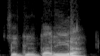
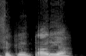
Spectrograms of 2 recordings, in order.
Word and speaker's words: secretaría: Secretaría, que sabemos que lleva un acento, pero si no le ponemos el acento, pues ya va a decir secretaria.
